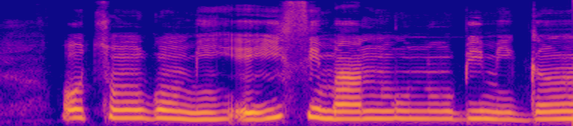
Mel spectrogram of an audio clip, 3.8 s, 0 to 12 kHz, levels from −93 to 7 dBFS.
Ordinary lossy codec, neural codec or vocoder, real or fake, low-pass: none; vocoder, 24 kHz, 100 mel bands, Vocos; fake; none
